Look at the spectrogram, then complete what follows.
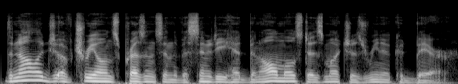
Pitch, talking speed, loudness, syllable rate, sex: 115 Hz, 225 wpm, -16 LUFS, 5.9 syllables/s, male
